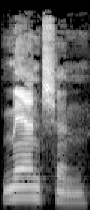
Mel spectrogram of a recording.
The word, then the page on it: mansion: American English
